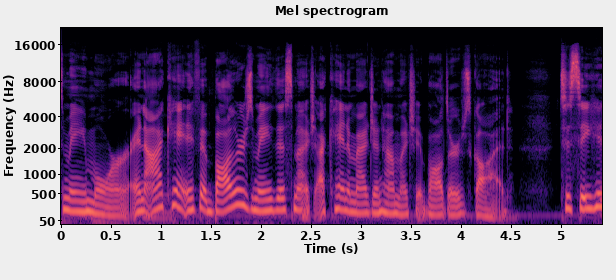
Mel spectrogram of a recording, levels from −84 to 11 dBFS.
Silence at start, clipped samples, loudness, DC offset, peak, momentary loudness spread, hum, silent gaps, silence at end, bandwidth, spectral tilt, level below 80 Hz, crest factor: 0 s; under 0.1%; -23 LUFS; under 0.1%; -6 dBFS; 7 LU; none; none; 0 s; 16.5 kHz; -4.5 dB/octave; -54 dBFS; 16 dB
